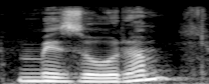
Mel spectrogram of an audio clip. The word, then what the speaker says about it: Mizoram: इसको पढ़ेंगे मिज़ोरम और इसका कैपिटल है AIZAWL।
